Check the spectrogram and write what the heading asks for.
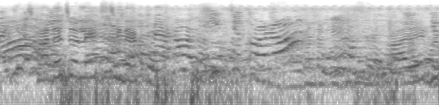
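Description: Several people talking at once: the mixed chatter of a small group's voices.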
